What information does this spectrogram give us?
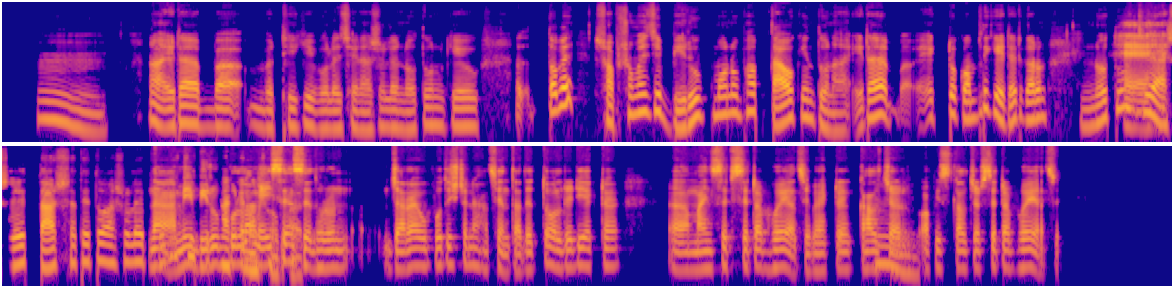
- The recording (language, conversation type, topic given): Bengali, unstructured, কখনো কি আপনার মনে হয়েছে যে কাজের ক্ষেত্রে আপনি অবমূল্যায়িত হচ্ছেন?
- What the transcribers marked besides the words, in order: none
